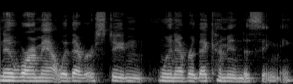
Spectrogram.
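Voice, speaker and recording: A woman's dark, mellow tone at a fairly quick pace. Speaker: school counselor presenting. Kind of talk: webinar presentation. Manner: fast.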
